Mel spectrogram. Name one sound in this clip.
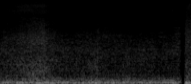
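Loose soil patters softly into small pots.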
